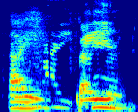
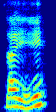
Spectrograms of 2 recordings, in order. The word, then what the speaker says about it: 싸이: 사이. 네, 싸이. 좀 세게 발음해서 싸이죠.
